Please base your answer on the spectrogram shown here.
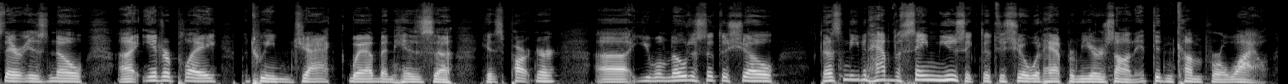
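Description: A man's voice: on the high side, darkish tone, no echo. Dry-sounding male classic radio host. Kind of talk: informal introduction to a classic radio show.

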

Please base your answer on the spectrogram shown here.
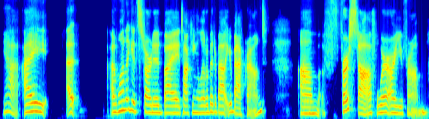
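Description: A woman's voice: medium pitch, unhurried, sharp tone. A woman hosting a podcast, reading an upbeat intro and asking friendly interview questions. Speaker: podcast host.

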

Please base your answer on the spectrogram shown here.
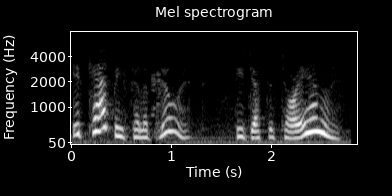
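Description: A woman's voice: mid-range voice, big pitch swings, quick pace, husky. An actress playing a brittle, intense woman scriptwriter unsettled after illness, in a 1950s radio drama. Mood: overwrought, eager. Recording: muffled, lo-fi old radio recording.

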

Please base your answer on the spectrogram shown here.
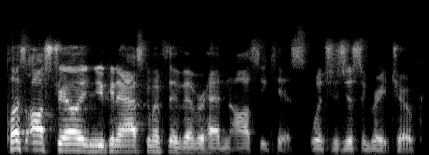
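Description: A man's voice: medium pitch, a little fast, a bit bright. A man, co-hosting a podcast with crude wisecracks. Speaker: podcast co-host. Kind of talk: casual chat.

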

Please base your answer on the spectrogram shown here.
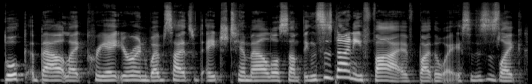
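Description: An Australian woman in her thirties chats as a podcast guest. She tells her stories with plenty of laughter and animation, at a medium, everyday pitch. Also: quick pace. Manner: animated storyteller, laughs often, acts out voices. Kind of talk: casual interview chat.

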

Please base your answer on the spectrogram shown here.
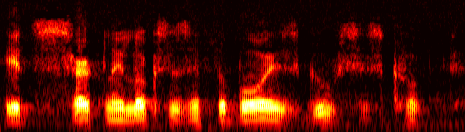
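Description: A man's voice: fairly low pitch, steady tone, brisk, dark tone, husky, rough recording. An American man narrating emphatically and dramatically as an announcer in 1940s radio style. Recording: old 1940s radio broadcast recording.

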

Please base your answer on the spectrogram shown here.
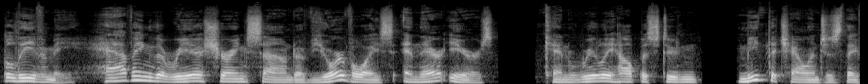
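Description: Guy doing a podcast with teaching tips, mid pitch, really animated melody, encouraging and a bit jokey. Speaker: podcast host and college teacher. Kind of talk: conversational solo podcast advice.

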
